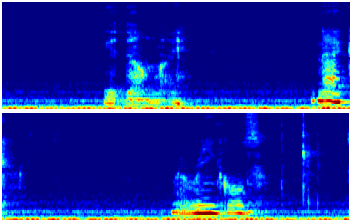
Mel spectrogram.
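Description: A middle-aged woman sobs and speaks tearfully, close to the microphone.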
